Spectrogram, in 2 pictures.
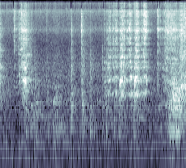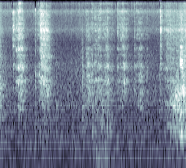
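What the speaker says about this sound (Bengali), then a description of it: "এটা কিন্তু একদম মিডিয়াম ফ্লেমে আমাদের নাড়াচাড়া করতে হবে" Maggi noodles are stirred in a pan over a medium flame, with repeated scraping and rubbing strokes of a utensil against the metal and a faint sizzle underneath.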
